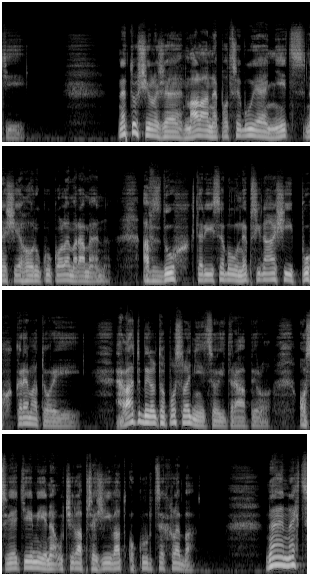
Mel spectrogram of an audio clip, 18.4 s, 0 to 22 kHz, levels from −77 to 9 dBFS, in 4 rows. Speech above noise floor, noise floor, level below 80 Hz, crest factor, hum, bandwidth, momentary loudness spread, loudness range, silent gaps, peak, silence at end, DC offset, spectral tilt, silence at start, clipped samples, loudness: 39 dB; -61 dBFS; -52 dBFS; 22 dB; none; 13.5 kHz; 18 LU; 3 LU; none; 0 dBFS; 0 s; under 0.1%; -5 dB/octave; 0 s; under 0.1%; -22 LUFS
